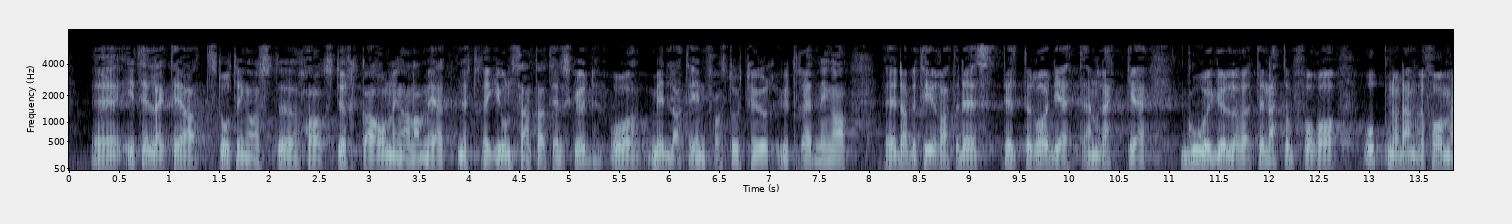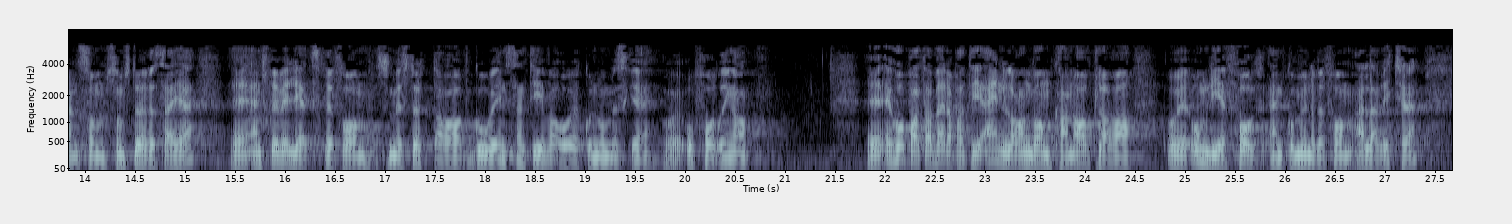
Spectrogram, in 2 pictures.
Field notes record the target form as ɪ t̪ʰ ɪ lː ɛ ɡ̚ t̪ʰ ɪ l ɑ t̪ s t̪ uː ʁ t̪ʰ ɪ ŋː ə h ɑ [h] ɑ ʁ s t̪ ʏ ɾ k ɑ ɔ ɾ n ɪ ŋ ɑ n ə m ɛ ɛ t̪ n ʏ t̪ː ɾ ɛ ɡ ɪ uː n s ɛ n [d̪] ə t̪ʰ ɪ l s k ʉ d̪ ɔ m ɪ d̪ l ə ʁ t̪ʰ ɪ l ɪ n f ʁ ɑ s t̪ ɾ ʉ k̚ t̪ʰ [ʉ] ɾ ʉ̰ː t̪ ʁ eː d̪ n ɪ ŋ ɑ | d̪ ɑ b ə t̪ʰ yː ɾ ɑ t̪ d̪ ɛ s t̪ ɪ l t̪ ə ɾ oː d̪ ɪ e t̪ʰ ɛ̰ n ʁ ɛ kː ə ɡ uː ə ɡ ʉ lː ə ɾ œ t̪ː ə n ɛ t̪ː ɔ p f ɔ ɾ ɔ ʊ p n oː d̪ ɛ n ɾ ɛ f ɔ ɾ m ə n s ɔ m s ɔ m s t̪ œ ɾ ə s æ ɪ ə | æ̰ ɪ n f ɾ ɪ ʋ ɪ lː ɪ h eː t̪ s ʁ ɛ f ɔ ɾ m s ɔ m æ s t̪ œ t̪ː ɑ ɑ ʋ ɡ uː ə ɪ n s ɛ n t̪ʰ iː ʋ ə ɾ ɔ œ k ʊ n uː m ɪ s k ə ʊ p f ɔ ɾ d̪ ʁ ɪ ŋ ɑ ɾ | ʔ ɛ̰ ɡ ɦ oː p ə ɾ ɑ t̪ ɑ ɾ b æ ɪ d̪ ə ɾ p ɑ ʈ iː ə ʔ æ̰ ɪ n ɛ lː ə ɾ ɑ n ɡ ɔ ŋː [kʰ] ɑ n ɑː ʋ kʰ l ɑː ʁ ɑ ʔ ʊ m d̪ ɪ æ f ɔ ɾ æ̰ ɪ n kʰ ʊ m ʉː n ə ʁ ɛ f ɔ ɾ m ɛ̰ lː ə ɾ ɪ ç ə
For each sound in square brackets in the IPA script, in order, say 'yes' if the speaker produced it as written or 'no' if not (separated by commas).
yes, no, no, yes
